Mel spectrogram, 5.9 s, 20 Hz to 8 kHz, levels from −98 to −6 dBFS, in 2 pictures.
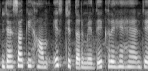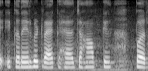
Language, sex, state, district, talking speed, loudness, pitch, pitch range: Hindi, female, Punjab, Kapurthala, 170 wpm, -20 LUFS, 210 Hz, 200-225 Hz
